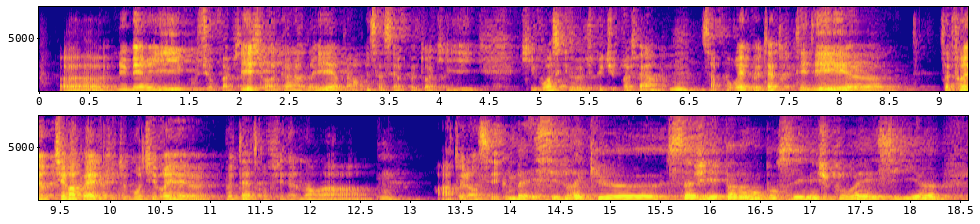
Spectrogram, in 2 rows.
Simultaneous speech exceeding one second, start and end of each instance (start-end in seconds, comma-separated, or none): none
